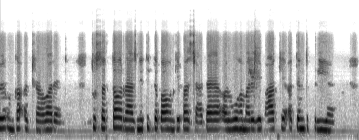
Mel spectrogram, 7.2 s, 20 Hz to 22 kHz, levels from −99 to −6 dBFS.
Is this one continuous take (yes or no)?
yes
